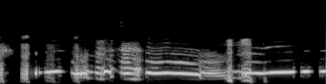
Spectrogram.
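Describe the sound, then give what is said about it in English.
A voice imitates a damaged nuclear attack siren with a disturbing, keening wail. Short vocal bursts lead into a sustained, wavering tone that dips slightly before more broken vocal sounds follow. “I think it ought to be a nuclear attack siren. It's been slightly damaged in the course of the apocalypse, so it has this disturbing, keening wail as it”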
